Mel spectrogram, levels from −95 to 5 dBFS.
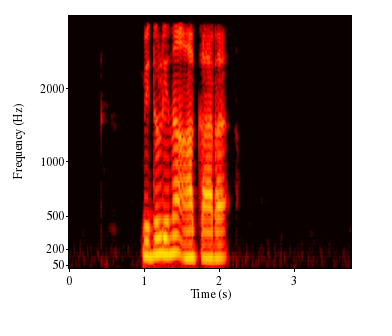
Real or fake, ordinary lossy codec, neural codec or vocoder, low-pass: real; none; none; 3.6 kHz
